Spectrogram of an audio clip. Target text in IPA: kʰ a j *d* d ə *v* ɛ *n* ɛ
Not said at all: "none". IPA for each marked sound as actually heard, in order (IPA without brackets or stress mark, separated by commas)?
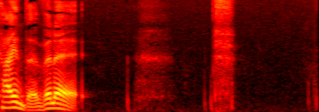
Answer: n, v, n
